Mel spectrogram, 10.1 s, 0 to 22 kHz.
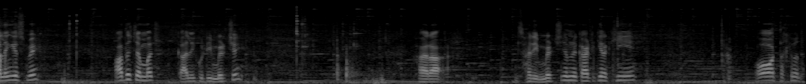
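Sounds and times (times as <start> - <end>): spoon clinking against pan: 3.6 - 4.7.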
